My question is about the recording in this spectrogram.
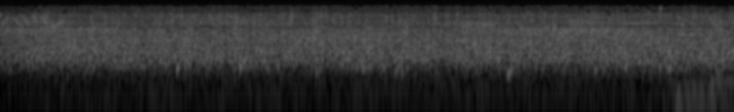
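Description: Faint, steady sound of running water, like a small stream.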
